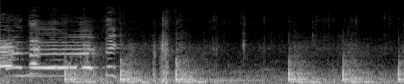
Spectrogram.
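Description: An announcer's voice over a public-address system trails off, then a few sharp knocks sound in two pairs, each about half a second apart.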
